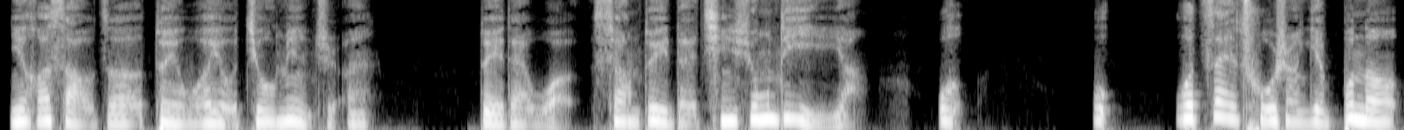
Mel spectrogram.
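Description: A woman doing a loyal younger man, husky and low, brisk brotherly manner, dark mellow tone, dry sound. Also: no room sound, lightly acted. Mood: alarmed. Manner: brisk, brotherly, stammers when flustered. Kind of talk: audiobook character voice.

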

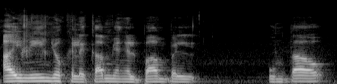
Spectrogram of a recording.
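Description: A man's voice: medium pitch, level tone, unhurried, darkish tone. A Dominican man hosting a radio talk show, telling a teasing story in a playful way. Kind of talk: joking talk show banter.

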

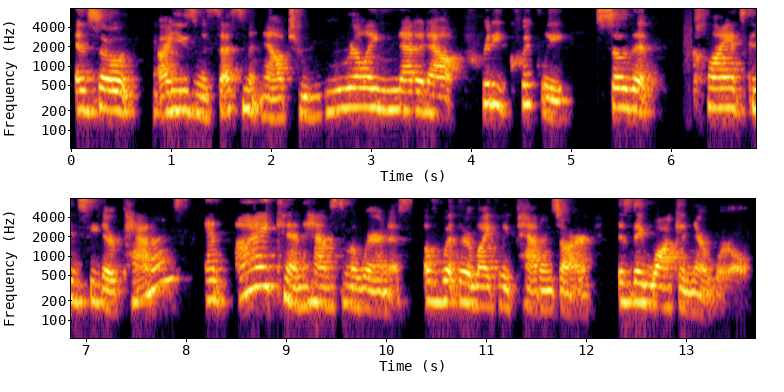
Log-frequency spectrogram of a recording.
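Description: A middle-aged woman coach speaks in an earnest, reflective way, often listing traits in a measured cadence. Her voice sits at an ordinary middle pitch for a woman. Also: lively intonation, low-quality recording. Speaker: executive coach. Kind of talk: podcast interview answers.

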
